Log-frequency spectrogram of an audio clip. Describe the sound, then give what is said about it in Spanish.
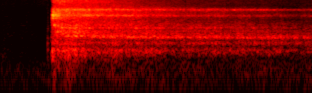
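A slow exhale during a guided breathing exercise starts abruptly after a short silence, then continues as a steady, airy rush of breath that fades gradually until the end. “Muy bien. Otra vez. Y esperar. Y exhalar.”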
